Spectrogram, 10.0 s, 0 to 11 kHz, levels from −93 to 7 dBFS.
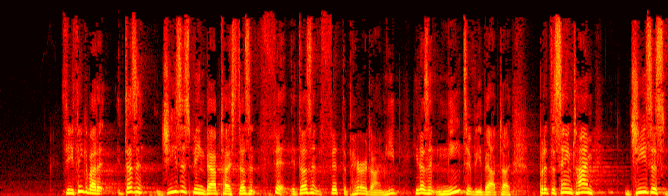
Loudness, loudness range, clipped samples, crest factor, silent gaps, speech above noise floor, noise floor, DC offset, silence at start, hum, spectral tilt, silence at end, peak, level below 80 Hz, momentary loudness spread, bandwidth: -20 LUFS; 2 LU; under 0.1%; 16 dB; none; 40 dB; -60 dBFS; under 0.1%; 0.95 s; none; -5.5 dB/octave; 0 s; -4 dBFS; -54 dBFS; 9 LU; 10.5 kHz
